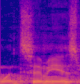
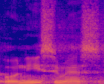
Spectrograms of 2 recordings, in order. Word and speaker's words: Onesimus: I always want to call him Onesimus, but his name is pronounced uh, Onesimus.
